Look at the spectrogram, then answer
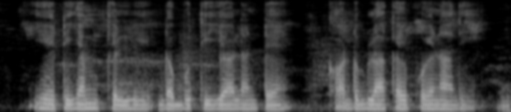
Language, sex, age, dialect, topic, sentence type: Telugu, male, 18-24, Utterandhra, banking, statement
